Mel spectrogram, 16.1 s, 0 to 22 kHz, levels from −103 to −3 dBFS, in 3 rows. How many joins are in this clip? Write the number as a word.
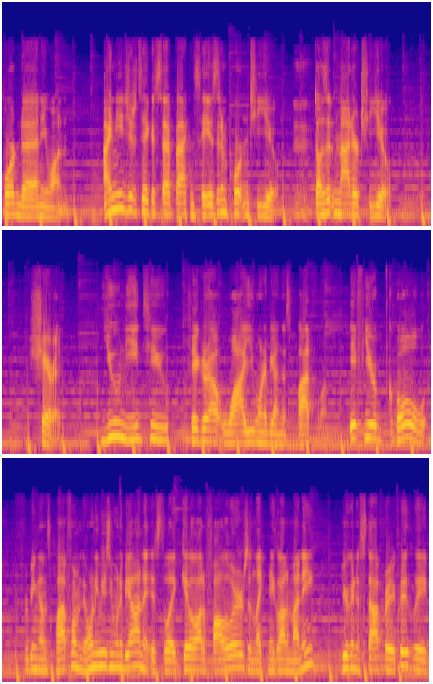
one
